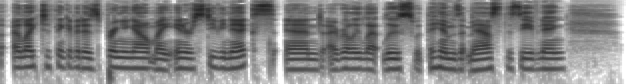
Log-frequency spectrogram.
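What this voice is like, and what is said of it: Hoarse voice. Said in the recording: “still recovering from the cold ... my voice is sounding a little hoarse. ... This is all I have for a voice.”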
